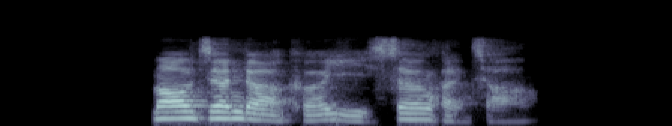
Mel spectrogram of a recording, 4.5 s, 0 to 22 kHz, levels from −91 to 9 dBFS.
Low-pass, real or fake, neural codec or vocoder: 7.2 kHz; fake; codec, 44.1 kHz, 7.8 kbps, Pupu-Codec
